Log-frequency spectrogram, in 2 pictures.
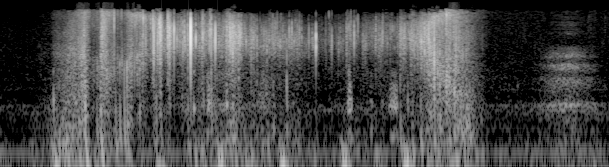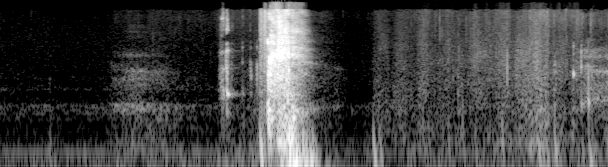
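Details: Woman with a head cold, congested, constant coughing and losing her voice, forcing a sneeze: congested sniffing and breathy build-up, then one loud, forceful sneeze burst.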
